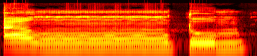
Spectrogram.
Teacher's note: নুন সাকিনের পরে ইকফার হরফ তা আছে এই কারণে এই নুন সাকিনকে নাকের ভিতরে লুকাইয়া গুন্নার সহিত পড়তে হবে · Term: ইকফা গুন্না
